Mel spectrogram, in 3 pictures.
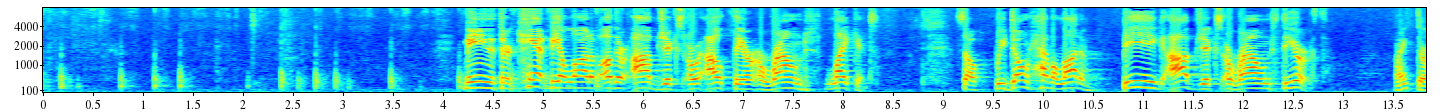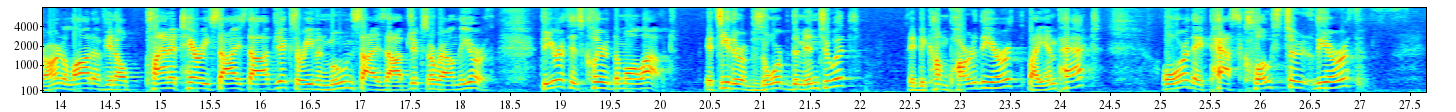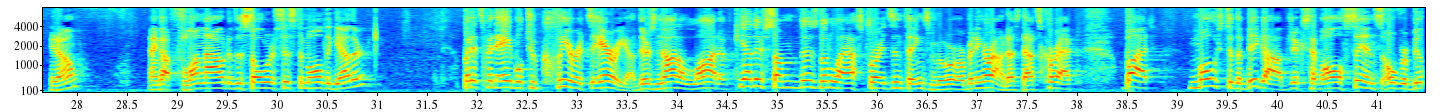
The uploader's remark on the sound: Live Class Lecture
